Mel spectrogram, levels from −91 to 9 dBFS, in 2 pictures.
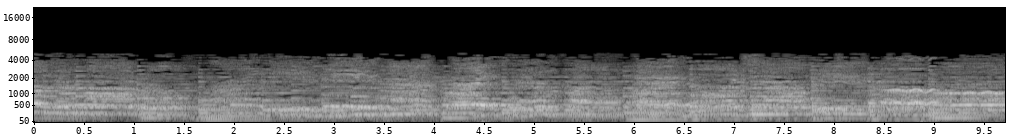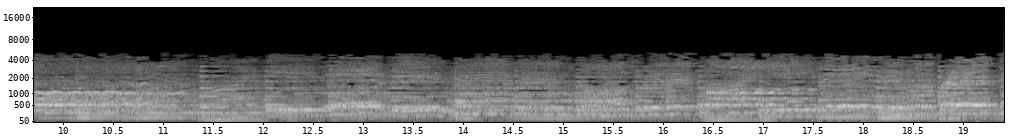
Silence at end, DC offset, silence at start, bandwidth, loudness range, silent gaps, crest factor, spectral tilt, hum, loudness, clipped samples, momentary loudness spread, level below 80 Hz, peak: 0 s; under 0.1%; 0 s; 5.2 kHz; 4 LU; none; 16 dB; -9.5 dB/octave; none; -20 LUFS; under 0.1%; 7 LU; -48 dBFS; -4 dBFS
